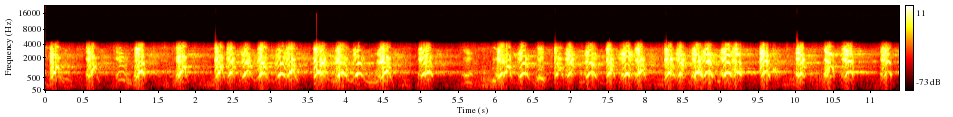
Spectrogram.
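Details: Kangal and German Shepherd mix puppies, recorded on an Android phone: rapid, high-pitched yapping barks, roughly two to three per second almost continuously, some whiny and bending in pitch.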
